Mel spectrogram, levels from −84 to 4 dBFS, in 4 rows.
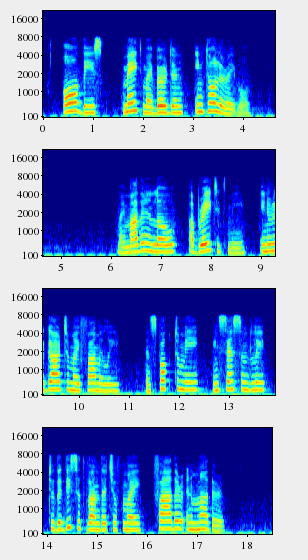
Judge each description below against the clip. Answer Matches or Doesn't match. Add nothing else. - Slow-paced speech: Matches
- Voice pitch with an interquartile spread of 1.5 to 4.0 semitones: Matches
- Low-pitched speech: Doesn't match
